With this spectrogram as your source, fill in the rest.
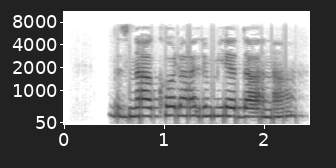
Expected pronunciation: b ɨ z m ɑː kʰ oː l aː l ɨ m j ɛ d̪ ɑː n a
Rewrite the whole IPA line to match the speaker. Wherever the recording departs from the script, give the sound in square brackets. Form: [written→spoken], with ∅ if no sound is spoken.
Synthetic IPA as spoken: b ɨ z [m→n] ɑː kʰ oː l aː l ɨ m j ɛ d̪ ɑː n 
